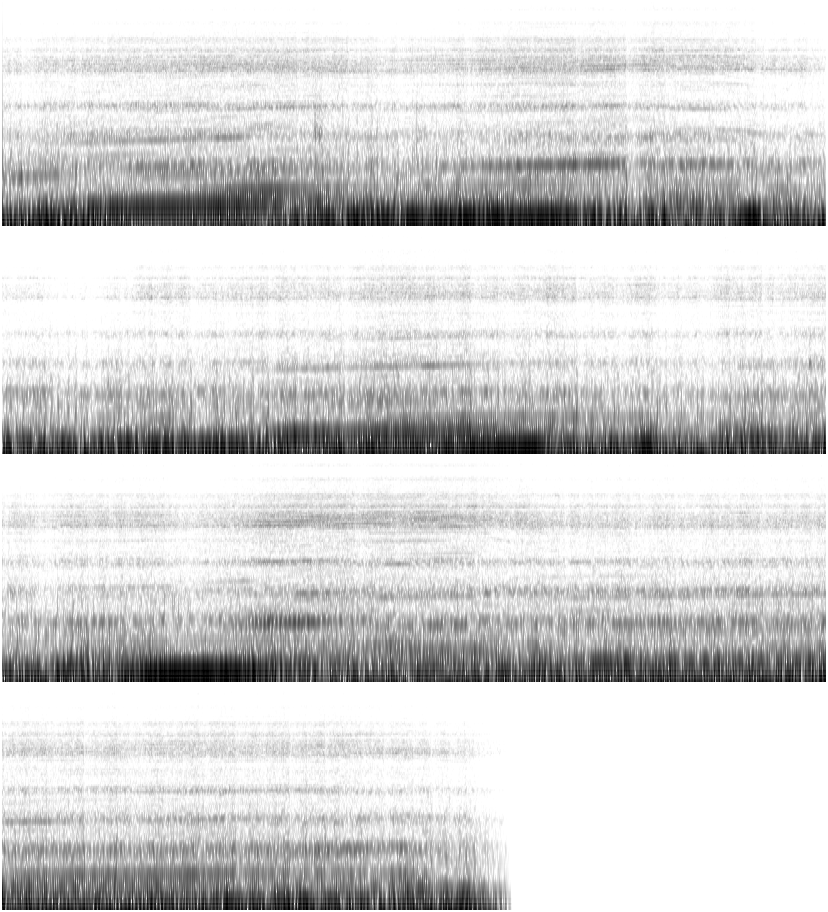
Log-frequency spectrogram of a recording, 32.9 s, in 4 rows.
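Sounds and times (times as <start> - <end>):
car engine running hard: 0.0 - 29.8
wind and road noise: 0.0 - 29.8.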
